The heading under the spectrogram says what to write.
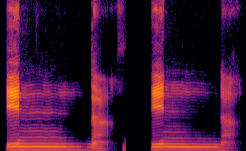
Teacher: Kemudian ada nun bertasydid lagi, maka di sini nunnya dibaca dengan ditahan 3 harokat ya, jangan tergesa-gesa.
